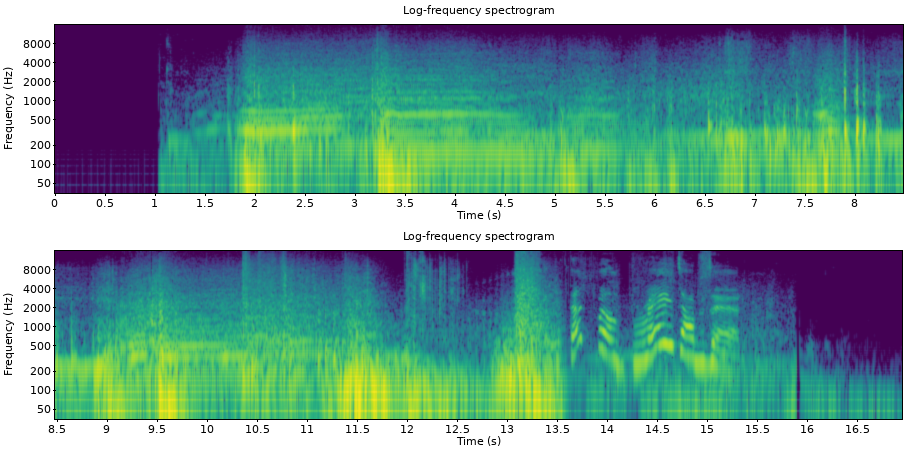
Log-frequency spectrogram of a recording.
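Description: A sports car engine roars and revs as the car speeds along.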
